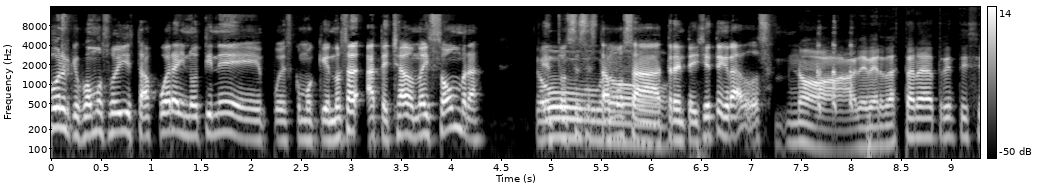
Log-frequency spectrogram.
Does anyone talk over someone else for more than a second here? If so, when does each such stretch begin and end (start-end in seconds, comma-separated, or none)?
4.9-6.2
